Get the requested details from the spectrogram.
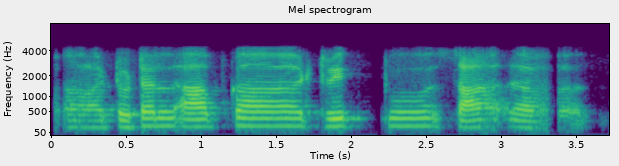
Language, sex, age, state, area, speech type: Urdu, male, 18-30, Uttar Pradesh, urban, conversation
